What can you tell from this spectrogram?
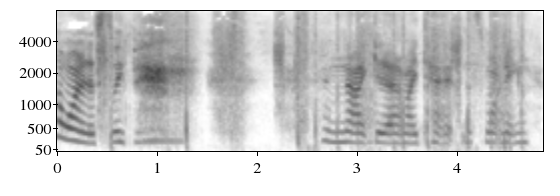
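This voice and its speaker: Young woman, trail vlogger, slow easygoing talk, tired, arm's-length phone outdoors, faint hiss. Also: mid-range voice, steady tone. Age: young adult. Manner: chatty, rambling, laughs often, talks while walking. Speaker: thru-hiker vlogger. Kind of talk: casual trail vlog. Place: outdoors in a mountain forest. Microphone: phone camera held at arm's length.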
